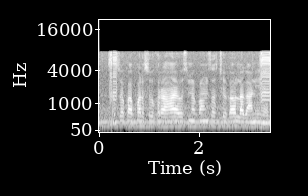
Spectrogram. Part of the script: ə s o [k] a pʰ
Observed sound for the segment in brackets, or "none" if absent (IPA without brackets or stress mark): k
